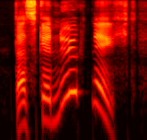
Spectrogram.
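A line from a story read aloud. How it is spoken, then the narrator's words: Impetuous shout. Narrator (German): rief Maston ungestüm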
